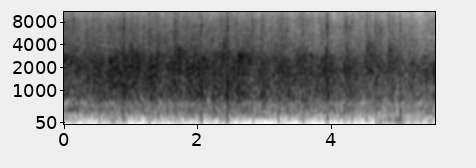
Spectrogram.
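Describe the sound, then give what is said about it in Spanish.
A church audience claps for Jesus steadily, a dense, continuous patter of many hands filling the space, with a few sharper individual claps popping out above the steady wash; no one speaks. “¿Alguien le puede dar un aplauso a Jesús por eso, iglesia?”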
